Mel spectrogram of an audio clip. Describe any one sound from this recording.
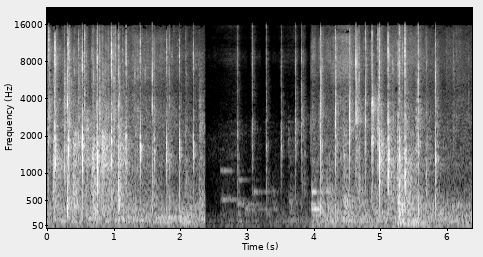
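A crowd applauds with steady clapping.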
